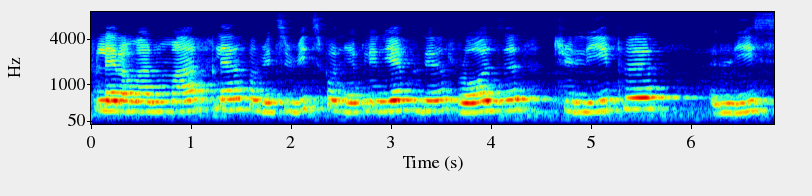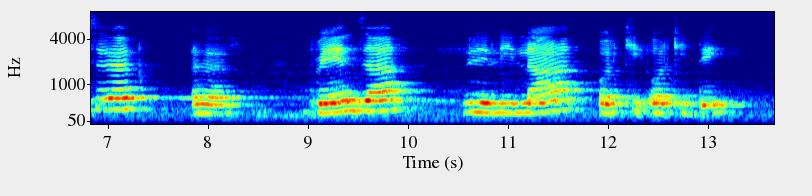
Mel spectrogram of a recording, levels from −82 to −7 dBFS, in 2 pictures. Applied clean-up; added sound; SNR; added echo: none; none; none; reverberation time 0.8 s.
